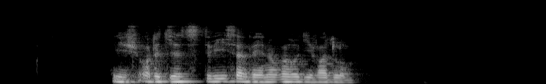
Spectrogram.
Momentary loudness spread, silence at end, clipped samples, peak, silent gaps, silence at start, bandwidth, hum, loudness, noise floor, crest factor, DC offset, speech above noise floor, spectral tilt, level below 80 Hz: 7 LU; 1.95 s; under 0.1%; -8 dBFS; none; 1.15 s; 6.4 kHz; none; -24 LUFS; -80 dBFS; 18 dB; under 0.1%; 57 dB; -8 dB/octave; -68 dBFS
